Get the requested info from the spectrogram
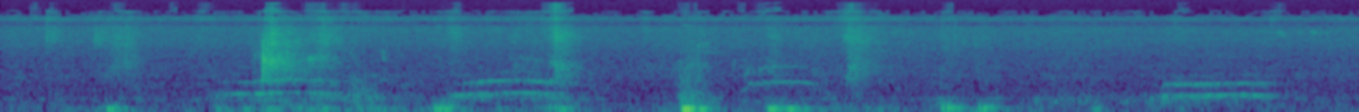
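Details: Older female cat introduced indoors to adopted foster kittens in the same room. Several clear, moderately pitched meows, each slightly arched in pitch, mix with soft thumps and bumping sounds close by.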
